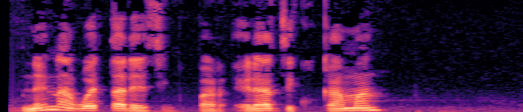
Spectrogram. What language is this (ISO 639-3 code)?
pua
